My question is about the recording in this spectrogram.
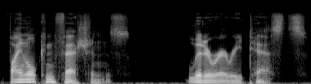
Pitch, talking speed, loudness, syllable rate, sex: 95 Hz, 60 wpm, -19 LUFS, 4.1 syllables/s, male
